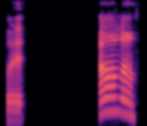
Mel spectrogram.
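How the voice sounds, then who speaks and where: A woman's voice: sits high, big pitch swings, slow, fairly bright tone, dry recording, lo-fi sound. A young woman streamer chatting casually while she eats and works, rambling with lots of "like" fillers. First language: French by heritage, English first language. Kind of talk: casual chat while eating and working.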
